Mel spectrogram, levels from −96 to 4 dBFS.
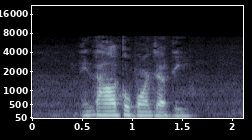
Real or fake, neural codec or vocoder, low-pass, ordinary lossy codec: fake; codec, 16 kHz, 2 kbps, FunCodec, trained on LibriTTS, 25 frames a second; 7.2 kHz; AAC, 32 kbps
